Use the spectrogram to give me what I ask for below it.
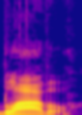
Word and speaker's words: Blytheville: It's pronounced Blavel if you're from there.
